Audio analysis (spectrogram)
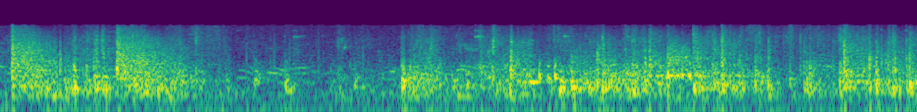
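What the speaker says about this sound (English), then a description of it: "The shots came from the back door." Dense, rapid bursts of sharp cracks and thuds, like a volley of gunfire at close range, sustained without pause for several seconds.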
